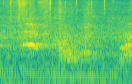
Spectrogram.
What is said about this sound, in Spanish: Disculpen por los perros, pero pues ahí andan tocando con los vecinos.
